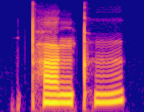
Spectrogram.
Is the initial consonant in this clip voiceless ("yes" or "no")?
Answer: yes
